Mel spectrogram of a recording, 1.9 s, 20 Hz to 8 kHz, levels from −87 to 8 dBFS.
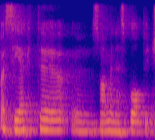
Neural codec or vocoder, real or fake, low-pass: codec, 24 kHz, 0.9 kbps, DualCodec; fake; 7.2 kHz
